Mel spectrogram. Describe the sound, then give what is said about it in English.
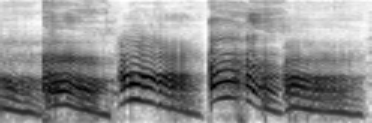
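A man imitates crow caws while beatboxing: four loud, harsh, nasal "caw" calls in quick succession, each sliding downward in pitch, with no other sounds. “Then proceeded to make three crow noises in approximately this.”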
